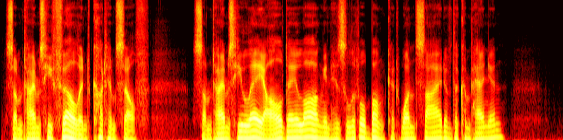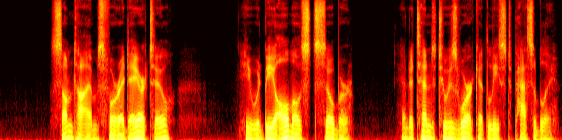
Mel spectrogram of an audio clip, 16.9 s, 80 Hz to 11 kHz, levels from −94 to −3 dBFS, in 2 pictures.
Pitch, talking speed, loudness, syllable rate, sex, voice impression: 95 Hz, 145 wpm, -18 LUFS, 4.7 syllables/s, male, masculine, middle-aged, thick, powerful, clear, slightly halting, cool, calm, mature, friendly, wild, lively, slightly strict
